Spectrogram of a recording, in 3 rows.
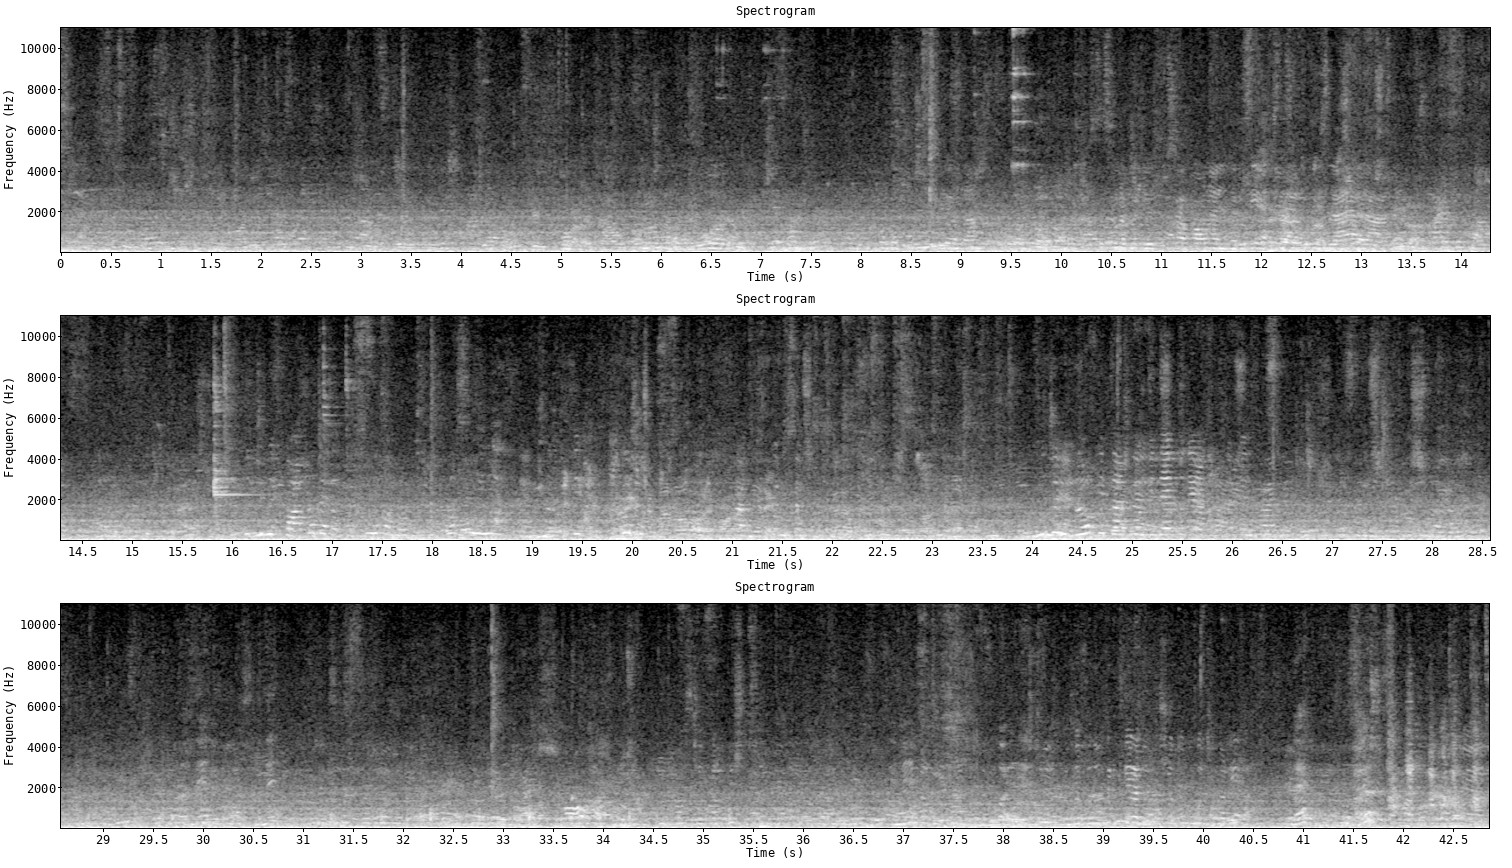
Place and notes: coffee break at a cafe opposite the market, watching market activity, ambience
(Sony PCM D50, DPA4060)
